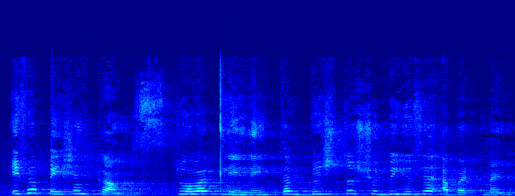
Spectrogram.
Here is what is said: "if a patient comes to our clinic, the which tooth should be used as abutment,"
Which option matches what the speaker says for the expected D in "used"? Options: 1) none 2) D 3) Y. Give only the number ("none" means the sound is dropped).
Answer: 1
